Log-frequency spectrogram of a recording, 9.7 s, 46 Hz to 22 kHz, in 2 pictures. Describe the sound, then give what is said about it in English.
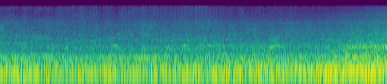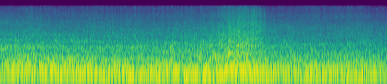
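Stock cars and modifieds racing at a speedway, a loud continuous engine roar with a brief rising whoosh as a car passes close near the end. “About 25 to 30 nights of racing is held at this speedway each year. The two divisions, sanctioned by the International Motor Contest Association, include stock cars and modified.”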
